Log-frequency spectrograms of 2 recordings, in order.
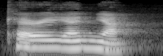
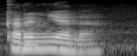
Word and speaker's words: Cariñena: How would you say that word at the bottom of the label? – Cariñena. – Cariñena. – Oh, okay. I was wrong.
